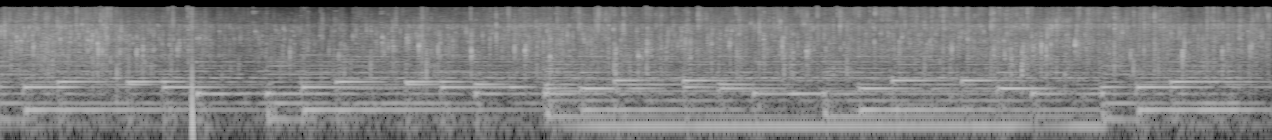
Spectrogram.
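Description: Sliced onions with mustard seeds, green chillies and curry leaves frying in hot oil in a kadhai: a steady sizzle full of small pops as the onions go in. A soft instrumental melody of held notes plays underneath.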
